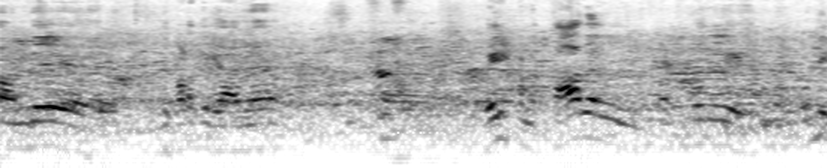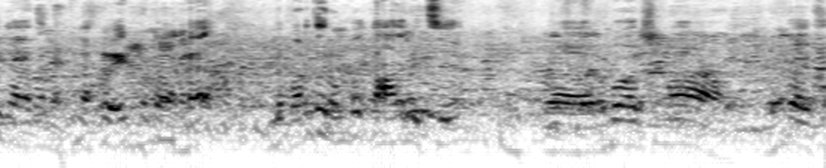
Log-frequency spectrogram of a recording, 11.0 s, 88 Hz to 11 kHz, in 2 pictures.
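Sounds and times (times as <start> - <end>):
voices chattering: 0.0 - 11.0
man talking: 2.5 - 11.0.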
